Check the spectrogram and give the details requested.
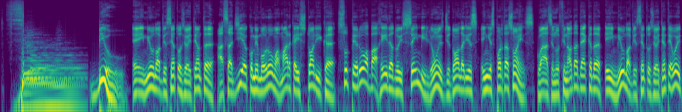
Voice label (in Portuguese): LOCUTOR, vozes masculina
